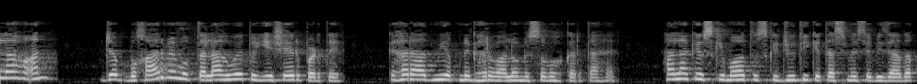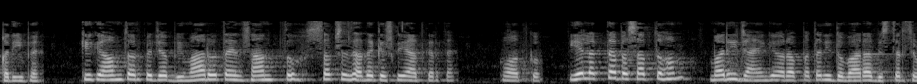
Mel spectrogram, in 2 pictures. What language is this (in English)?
Urdu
